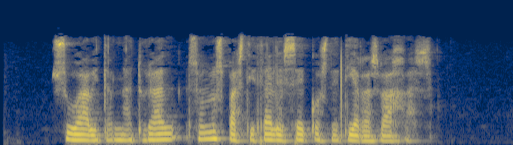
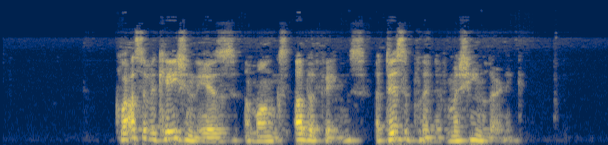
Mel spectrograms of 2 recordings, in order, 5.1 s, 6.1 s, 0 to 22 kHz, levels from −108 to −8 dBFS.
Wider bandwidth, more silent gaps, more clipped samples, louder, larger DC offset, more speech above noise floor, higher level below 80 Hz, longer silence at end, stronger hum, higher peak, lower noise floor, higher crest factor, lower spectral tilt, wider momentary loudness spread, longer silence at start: second, 8.2 kHz vs 9.6 kHz; neither; neither; about the same, -24 LUFS vs -23 LUFS; neither; second, 56 dB vs 62 dB; about the same, -58 dBFS vs -60 dBFS; second, 0.8 s vs 0.95 s; neither; about the same, -6 dBFS vs -4 dBFS; second, -80 dBFS vs -85 dBFS; about the same, 20 dB vs 22 dB; about the same, -4 dB/octave vs -4.5 dB/octave; about the same, 10 LU vs 12 LU; second, 0.55 s vs 1.15 s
